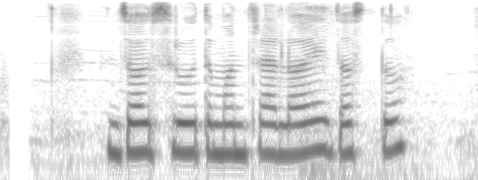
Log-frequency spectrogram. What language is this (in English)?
Nepali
